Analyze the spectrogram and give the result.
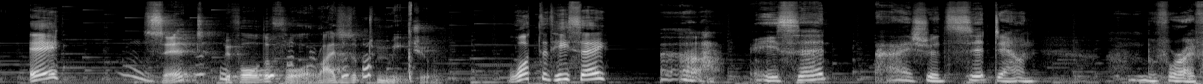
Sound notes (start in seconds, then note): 2.2 ape noises; 8.1 groan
